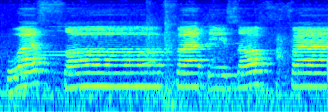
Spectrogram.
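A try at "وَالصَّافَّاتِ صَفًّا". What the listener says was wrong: Masih belum panjang fa-nya. Was-soffati soffa.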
